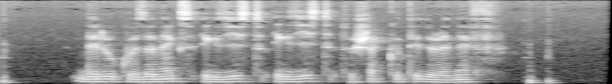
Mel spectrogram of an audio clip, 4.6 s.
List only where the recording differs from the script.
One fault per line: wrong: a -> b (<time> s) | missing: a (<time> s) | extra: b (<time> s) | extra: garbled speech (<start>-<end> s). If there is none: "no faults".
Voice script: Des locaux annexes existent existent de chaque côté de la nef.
no faults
